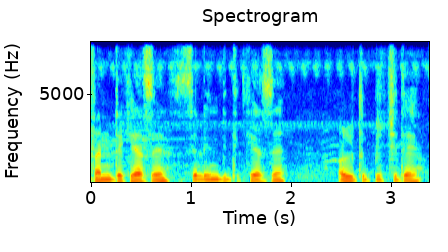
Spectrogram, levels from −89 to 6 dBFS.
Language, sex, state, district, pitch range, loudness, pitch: Nagamese, male, Nagaland, Dimapur, 105-115 Hz, -18 LUFS, 110 Hz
